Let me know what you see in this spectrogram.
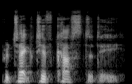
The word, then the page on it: protective custody: British English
